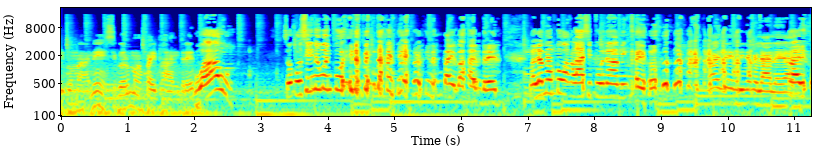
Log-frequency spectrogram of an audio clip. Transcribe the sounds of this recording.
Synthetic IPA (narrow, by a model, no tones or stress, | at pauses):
ɡʊma̰ːnɛsɪɡuːɾomɐŋafajbhand̪ɾɛwaw | sokʊŋsiːnomɐnpʊjɪnɐŋpɛnt̪ahɐnɛɾoɪnɐŋfajbhand̪ɾɛd̪̚ | mɐlamɐnpʊʔɐklaːsɪpʊnaːmɪnkɐjo | aɪnd̪ɛɪnd̪iɲokɪlaːlɐjaa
